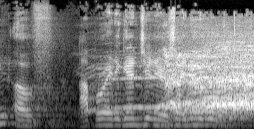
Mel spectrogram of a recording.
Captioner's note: applause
